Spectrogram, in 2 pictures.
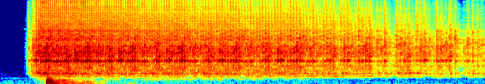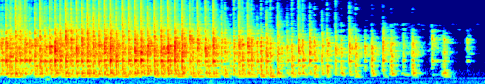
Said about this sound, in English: So we're going to use it to spin the wheel.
